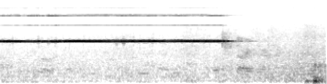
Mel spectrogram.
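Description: A loud, steady high-pitched electronic tone, one held pitch, that stops suddenly about three seconds in.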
